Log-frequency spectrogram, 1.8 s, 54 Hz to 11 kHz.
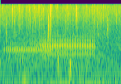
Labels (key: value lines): label: biophony, croak
recorder: SoundTrap 500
